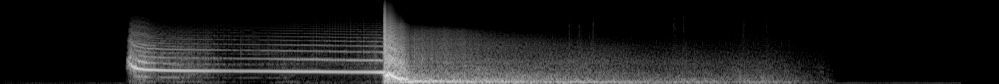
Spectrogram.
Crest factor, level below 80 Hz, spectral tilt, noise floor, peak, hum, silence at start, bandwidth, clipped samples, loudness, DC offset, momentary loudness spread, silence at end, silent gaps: 22 dB; -40 dBFS; -5.5 dB/octave; -70 dBFS; 0 dBFS; none; 1.25 s; 19 kHz; under 0.1%; -19 LUFS; under 0.1%; 25 LU; 2.1 s; none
